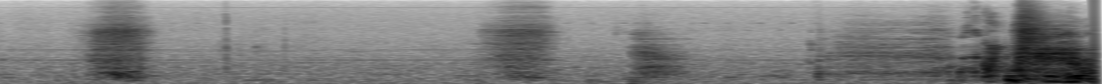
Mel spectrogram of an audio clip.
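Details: Repeated sneezing attributed to ongoing allergies: three quick sharp sneezes followed by a louder burst, in a quiet room; sneezing.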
